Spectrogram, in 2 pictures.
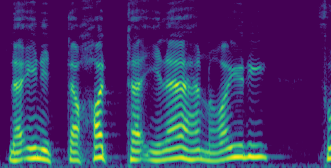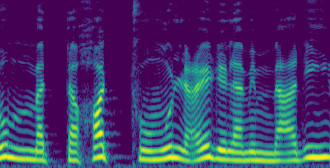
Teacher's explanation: مادة اتخذ الذال الساكنة في التاء، أدغمها جميع القراء · Term: الإدغام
